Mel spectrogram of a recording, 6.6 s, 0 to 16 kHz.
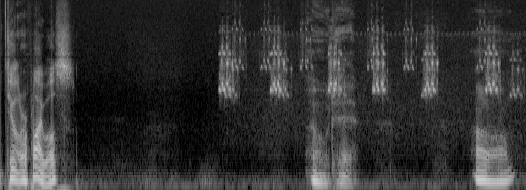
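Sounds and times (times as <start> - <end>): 
speech: 0.0 - 1.0, 3.9 - 4.5, 5.9 - 6.5
low hum: 0.0 - 6.5
crickets chirping: 2.6 - 6.5.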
